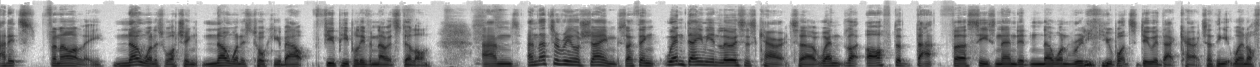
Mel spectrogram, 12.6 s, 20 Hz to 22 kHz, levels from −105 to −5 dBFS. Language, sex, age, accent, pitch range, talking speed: English, male, 30-49, British, 105-135 Hz, 260 wpm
